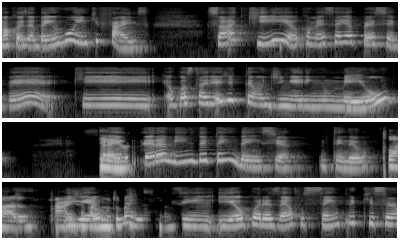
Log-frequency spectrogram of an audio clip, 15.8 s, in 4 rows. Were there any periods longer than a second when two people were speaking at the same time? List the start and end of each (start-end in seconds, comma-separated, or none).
none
